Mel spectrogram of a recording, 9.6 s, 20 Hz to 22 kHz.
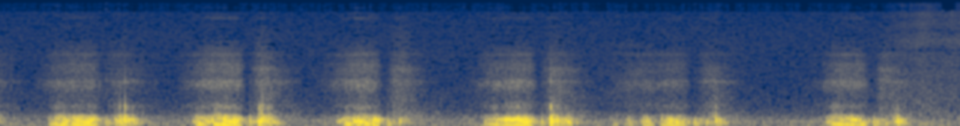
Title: MY snoring baby at 2 A.M sleeping relaxly with PP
